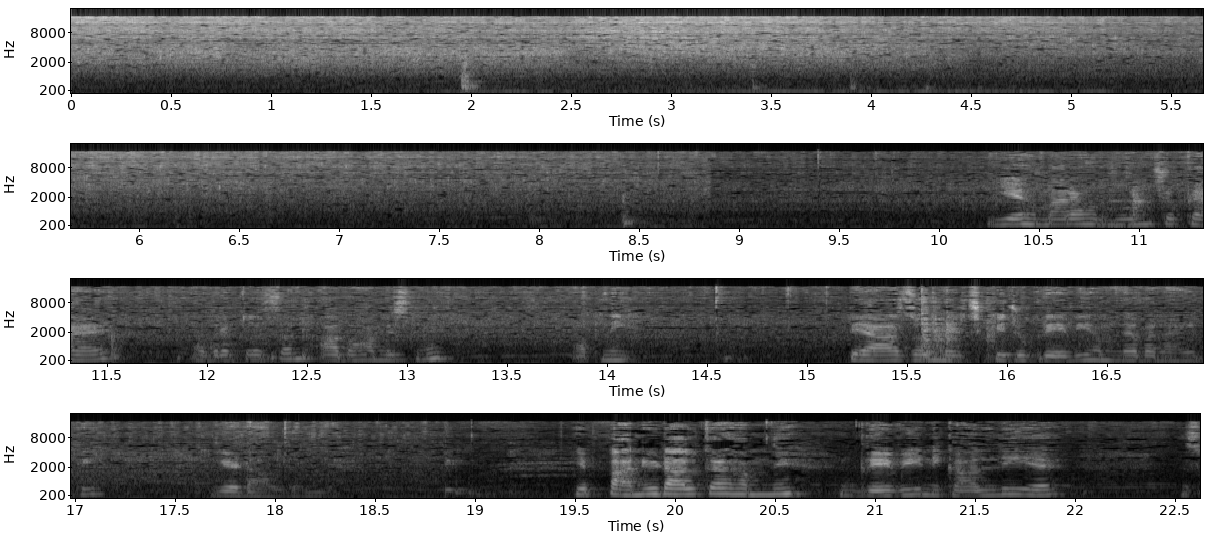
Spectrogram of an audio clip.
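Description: A spoon scrapes against a pan.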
